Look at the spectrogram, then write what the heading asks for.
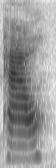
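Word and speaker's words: Powell: p oh w.e.l.l but we pronounce it pal PL I went to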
